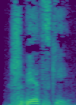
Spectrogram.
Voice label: russian Swedish

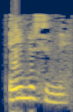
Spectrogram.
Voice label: "once", Icelandic

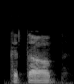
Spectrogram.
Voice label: "book", dari

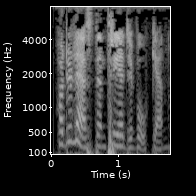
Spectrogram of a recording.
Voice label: swedish did you read the third book

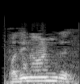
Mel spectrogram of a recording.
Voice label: tamil fourteen

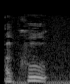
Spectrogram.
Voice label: now, burmese

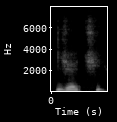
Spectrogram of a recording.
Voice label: "children", polish

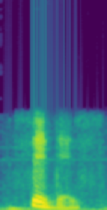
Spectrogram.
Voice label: "chair", Latin

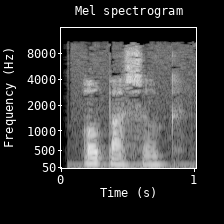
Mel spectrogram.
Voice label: slovak belt

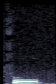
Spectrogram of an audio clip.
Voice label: "trousers", Cantonese

